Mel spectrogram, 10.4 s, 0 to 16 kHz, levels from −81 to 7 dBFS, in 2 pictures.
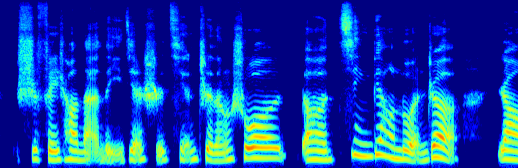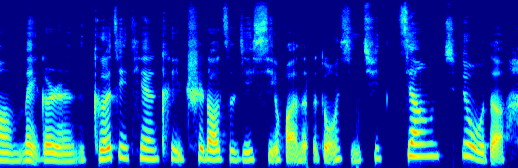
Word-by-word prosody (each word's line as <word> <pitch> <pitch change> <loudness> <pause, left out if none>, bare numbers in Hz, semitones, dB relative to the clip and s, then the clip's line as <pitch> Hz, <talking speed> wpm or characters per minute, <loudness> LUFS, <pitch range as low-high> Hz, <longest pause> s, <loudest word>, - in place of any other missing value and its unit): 是 200 - -4
非 190 -1 0
常 195 -1 0
难 185 - -1
的 - - -3
一 - - -7
件 185 -2 -3
事 - - -1
情。 185 0 -6
只 210 - 0
能 165 +5 -2
说， 225 0 +5 0.2
呃， 190 -1 +2
尽 275 0 -1
量 275 -5 +1
轮 185 -4 +1
着， 230 0 +6 0.4
让 185 -4 +3
每 170 0 -1
个 175 - +2
人 165 +2 -2
隔 205 +1 +3
几 230 0 -5
天 215 -3 -3
可 210 - -8
以 - - -4
吃 220 - -1
到 195 -2 +4
自 190 -1 -10
己 180 0 -5
喜 190 - -3
欢 - - 0
的 - - -3
东 475 - 0
西， 210 - -11
去 215 +4 -9
将 270 0 +1 0.2
就 250 -11 +1
地 - - 0
200 Hz, 225 characters per minute, -25 LUFS, 185-230 Hz, 0.4 s, 着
